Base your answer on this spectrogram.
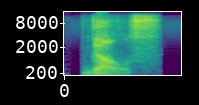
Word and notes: golf: British English

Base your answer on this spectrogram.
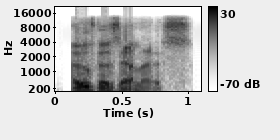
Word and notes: overzealous: British English

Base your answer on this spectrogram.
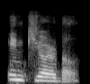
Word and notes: incurable: Indian

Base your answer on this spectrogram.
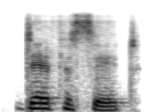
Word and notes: deficit: Indian

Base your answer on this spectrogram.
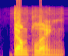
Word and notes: dumpling: American English

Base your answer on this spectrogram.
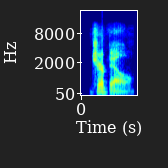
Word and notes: gerbil: American English

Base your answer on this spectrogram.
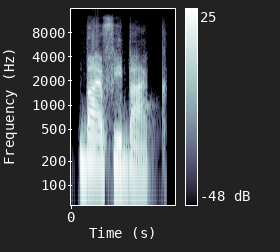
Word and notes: biofeedback: Indian

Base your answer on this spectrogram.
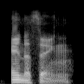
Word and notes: anything: British English

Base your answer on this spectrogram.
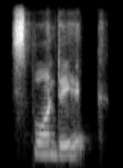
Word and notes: spondaic: Indian

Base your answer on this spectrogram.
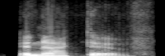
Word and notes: inactive: American English

